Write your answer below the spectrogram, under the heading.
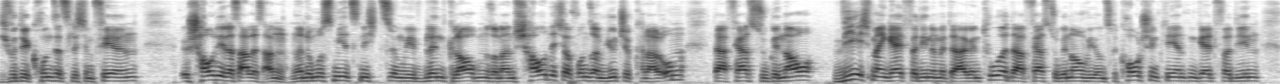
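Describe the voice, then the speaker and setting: A very fast pace with an animated tone. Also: man, fairly high pitch for a man. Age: 20s. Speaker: agency owner and vlogger. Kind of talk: sales pitch; house tour vlog. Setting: outdoors by the sea. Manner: casual, animated. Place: home room. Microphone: lapel.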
